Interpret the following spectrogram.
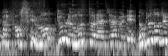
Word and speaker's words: トラジャ: Donc à la japonaise ça fait Tora et Ja. D'où la prononciation Toraja.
